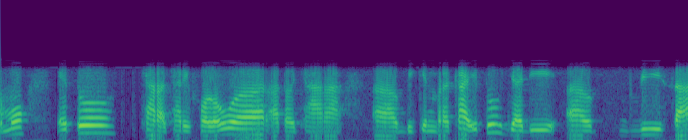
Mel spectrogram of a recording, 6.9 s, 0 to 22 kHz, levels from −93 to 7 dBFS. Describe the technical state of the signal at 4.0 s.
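At 4.0 s the signal shows Dialogic VOX ADPCM damage, which runs through the whole clip rather than starting or stopping here. The speech has been squeezed into 4-bit adaptive differential samples, whose coarse steps leave a gritty hiss riding on every syllable, and the damage is heavy. There is nothing above 3.1 kHz, consistent with a 6,000-sample-per-second stream at 24 kbps, on top of a telephone band running from 300 Hz to 3.5 kHz.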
